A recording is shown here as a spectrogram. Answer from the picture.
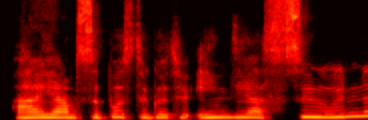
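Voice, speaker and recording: In a French accent, the speaker reads fairly slowly with monotone, flat intonation against a quiet background. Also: woman. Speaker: tantra teacher, book club host. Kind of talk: online group discussion.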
